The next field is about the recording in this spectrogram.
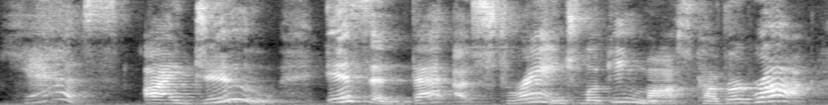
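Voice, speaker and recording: Agreeable storybook elephant, a woman reading, lively pitch. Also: takes it slowly, full character voice. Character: gullible, agreeable male elephant of folktale. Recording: roomy, distant mic with faint noise.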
